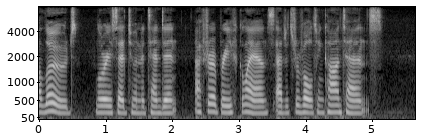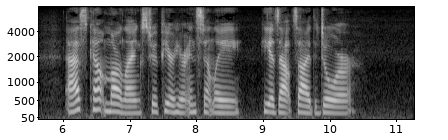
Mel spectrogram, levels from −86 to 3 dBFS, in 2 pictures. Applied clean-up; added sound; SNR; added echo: none; none; none; none.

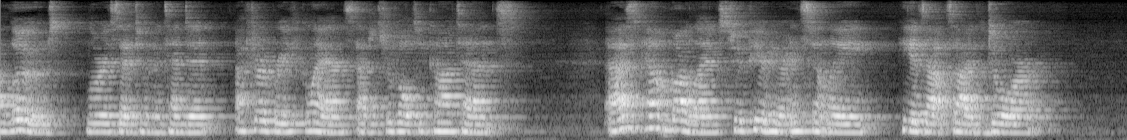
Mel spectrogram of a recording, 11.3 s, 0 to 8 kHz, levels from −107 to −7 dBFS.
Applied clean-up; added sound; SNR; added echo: none; none; none; reverberation time 1.0 s.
